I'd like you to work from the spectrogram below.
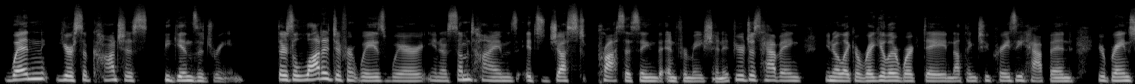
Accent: American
